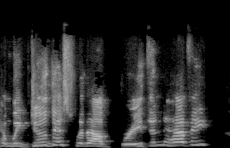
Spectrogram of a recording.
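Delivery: put-on heavy New Jersey accent. Retelling what a man said to her; very new jersey accent. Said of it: "Only in a very New Jersey accent".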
